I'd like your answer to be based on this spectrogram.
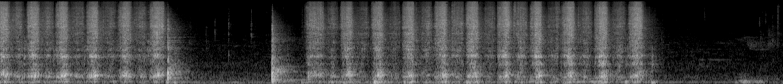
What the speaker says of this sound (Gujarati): તો ગાજર આપણે છીણી લીધું છે, એમાં જ આપણે આ બટેટું છીણી લેવું ભેગું.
